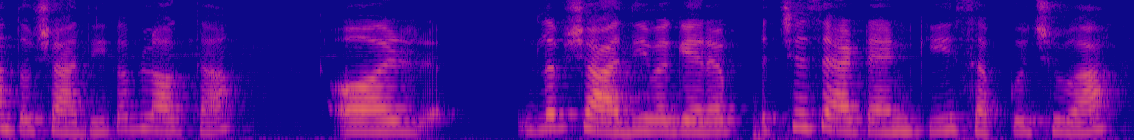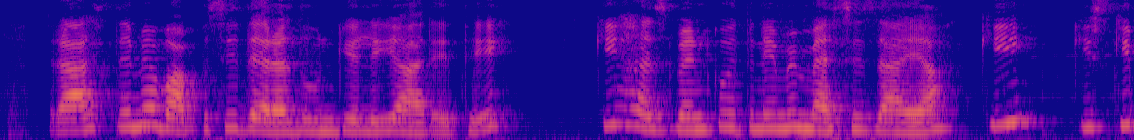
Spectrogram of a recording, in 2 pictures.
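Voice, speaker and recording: A woman's voice: sits high, fairly bright tone. A young adult woman vlogging about a family dispute, upset and indignant, talking in long rambling runs full of fillers. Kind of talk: emotional personal vlog rant.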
